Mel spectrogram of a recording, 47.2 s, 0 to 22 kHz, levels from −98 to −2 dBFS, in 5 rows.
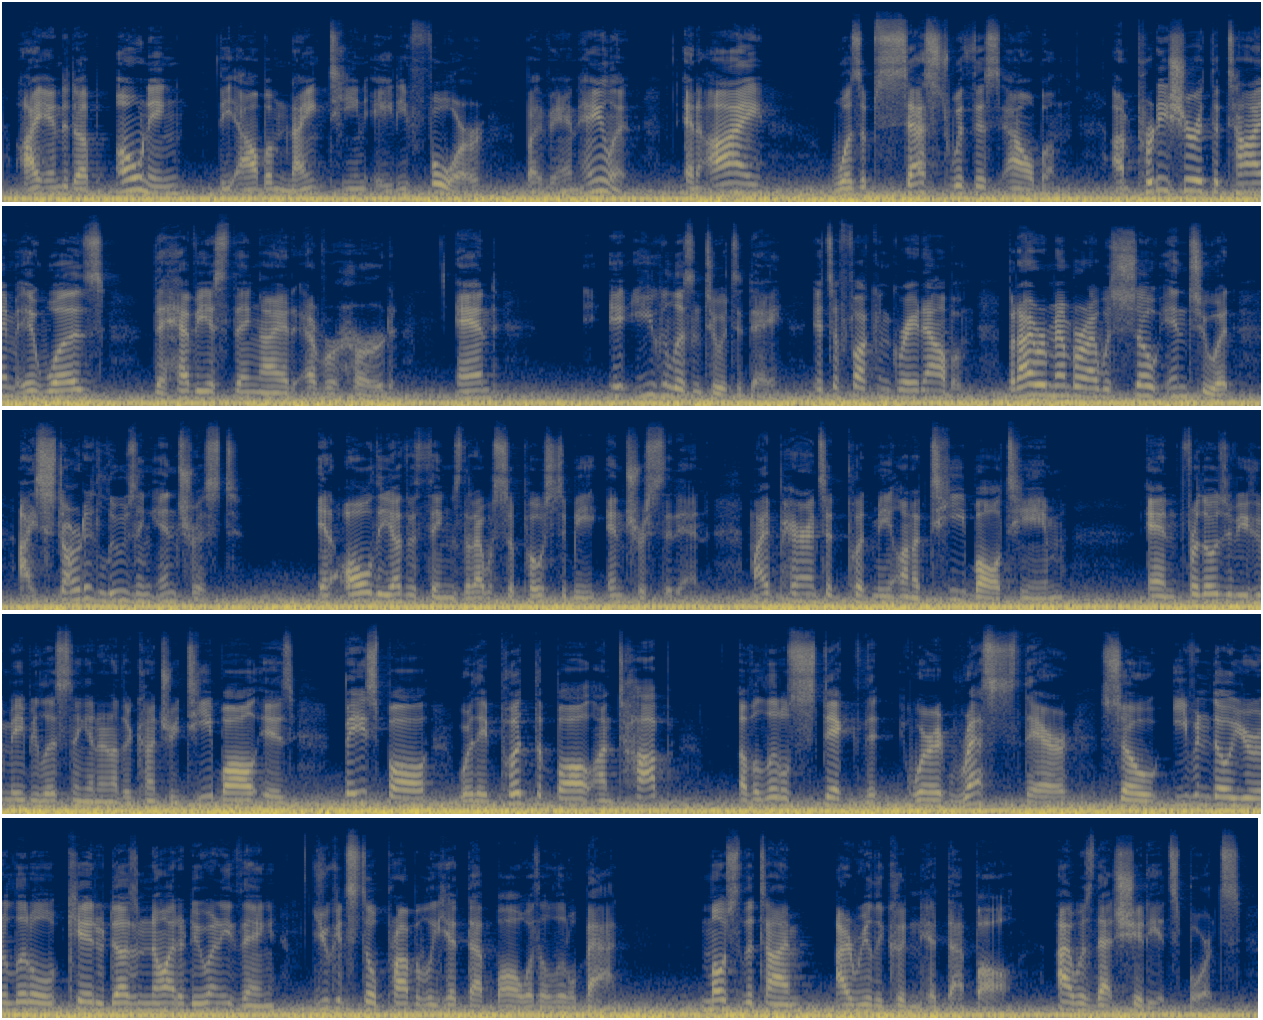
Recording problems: low rumble; loud; throughout; 10 dB below the speech

